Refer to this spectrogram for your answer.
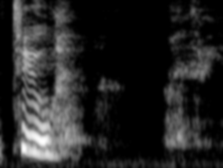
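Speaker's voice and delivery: soft, breathless whispered counting; real exertion whisper while counting reps; strained whisper. Real, not acted. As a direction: count on pure breath mid-exercise. Counting tuck-ups while working.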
